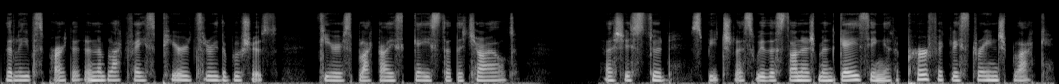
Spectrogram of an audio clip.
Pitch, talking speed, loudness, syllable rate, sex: 190 Hz, 170 wpm, -19 LUFS, 4.8 syllables/s, female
